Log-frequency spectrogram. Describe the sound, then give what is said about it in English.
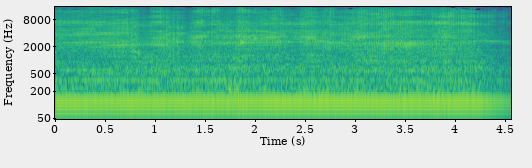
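Electric toothbrush brushing teeth: a steady, loud motor buzz with a bright scrubbing hiss on top, running unbroken for several seconds with no talking. “This is the sound of me brushing my teeth.”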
